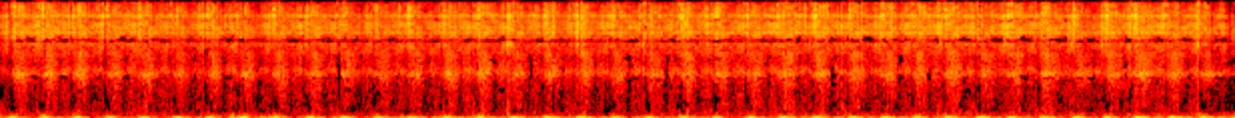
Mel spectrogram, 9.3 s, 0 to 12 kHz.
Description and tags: Percussion kit and loops made with various baby toys recorded with 3 different condenser microphones and edited in Wavosaur.
kit, toy, percussion, loop, rattle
